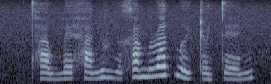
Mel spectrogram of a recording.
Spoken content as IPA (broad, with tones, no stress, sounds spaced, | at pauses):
t̪ʰ a˨˩ w m ɛ˨˩˦ h a˨˩˦ n v i˨˩ ə̯ x a˧ m ɹ a˦˥ t̚ w ə˨˩ j ʈ ə˨˩˨ j t̪ ɛ˨˩˦ n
